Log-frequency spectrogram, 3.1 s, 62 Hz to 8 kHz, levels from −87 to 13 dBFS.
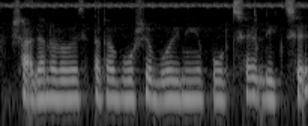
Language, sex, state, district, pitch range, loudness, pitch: Bengali, female, West Bengal, Kolkata, 175-185 Hz, -39 LUFS, 180 Hz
